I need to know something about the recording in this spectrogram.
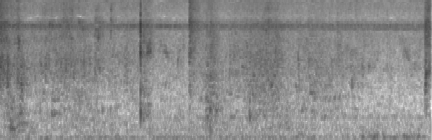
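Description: A knife chops vegetables on a board with sharp taps.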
